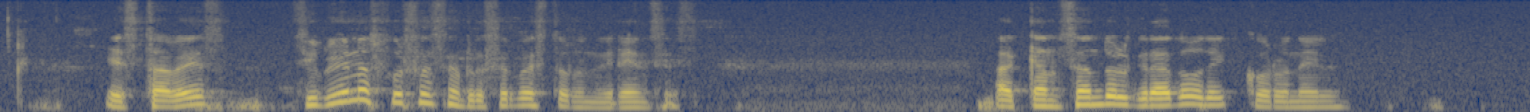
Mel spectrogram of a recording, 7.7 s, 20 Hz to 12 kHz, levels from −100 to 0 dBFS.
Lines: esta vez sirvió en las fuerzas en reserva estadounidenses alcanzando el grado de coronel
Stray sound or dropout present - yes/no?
no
